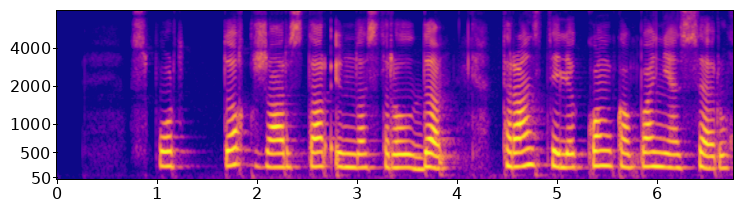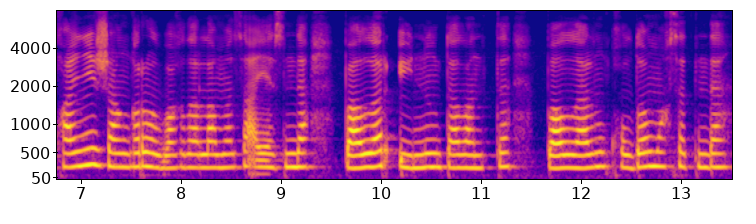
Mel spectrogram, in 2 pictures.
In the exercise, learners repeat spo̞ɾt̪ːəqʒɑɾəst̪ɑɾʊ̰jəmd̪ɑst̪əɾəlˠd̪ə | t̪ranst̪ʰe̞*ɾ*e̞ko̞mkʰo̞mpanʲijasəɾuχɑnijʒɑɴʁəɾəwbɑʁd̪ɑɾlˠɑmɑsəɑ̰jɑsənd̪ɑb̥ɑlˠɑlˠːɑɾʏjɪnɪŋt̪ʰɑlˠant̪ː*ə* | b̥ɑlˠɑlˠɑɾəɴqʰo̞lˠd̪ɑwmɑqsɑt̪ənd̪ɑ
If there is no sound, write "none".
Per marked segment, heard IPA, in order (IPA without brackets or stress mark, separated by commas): l, ə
